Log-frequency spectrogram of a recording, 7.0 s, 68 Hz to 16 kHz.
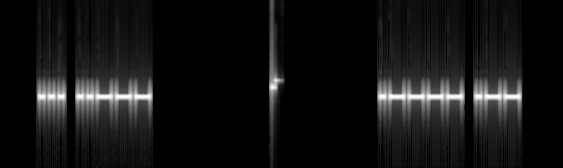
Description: Morse code, heard as a keyed tone, about 20 wpm, 700 Hz. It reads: S2 1W
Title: Single-Letter Single-Number 20wpm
